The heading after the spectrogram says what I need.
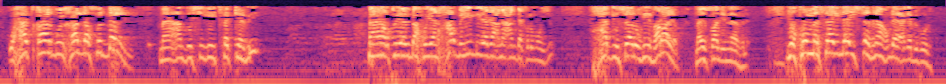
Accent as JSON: {"language": "Arabic", "country": "Mauritania", "said": "احنا موريتاني"}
